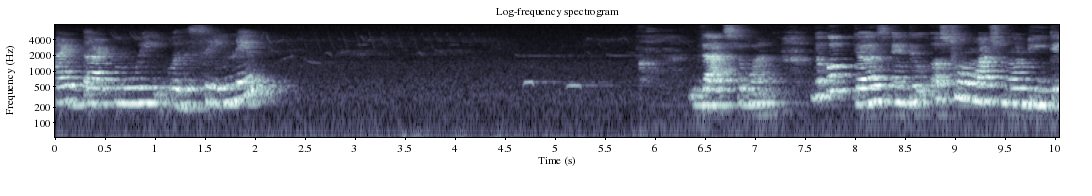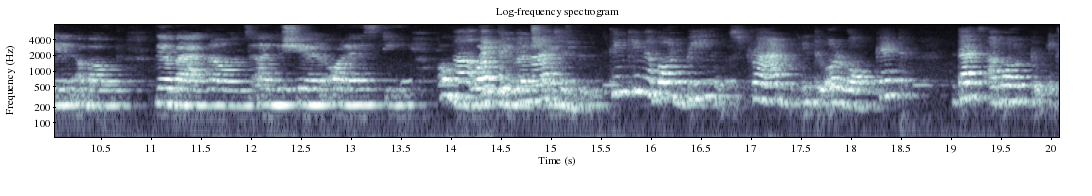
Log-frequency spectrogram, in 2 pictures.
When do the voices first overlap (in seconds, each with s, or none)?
14.0 s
